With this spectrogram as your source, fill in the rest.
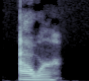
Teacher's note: The H is silent. The first sound you hear is ow, which is a vowel sound. So we say an hour.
